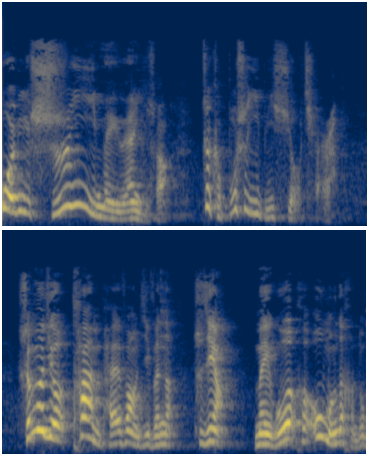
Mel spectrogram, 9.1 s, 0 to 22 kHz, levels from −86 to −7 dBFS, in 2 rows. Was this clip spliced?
no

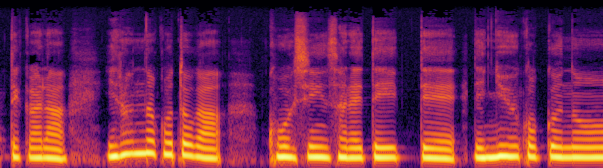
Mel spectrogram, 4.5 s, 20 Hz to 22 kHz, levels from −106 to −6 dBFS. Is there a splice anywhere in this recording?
yes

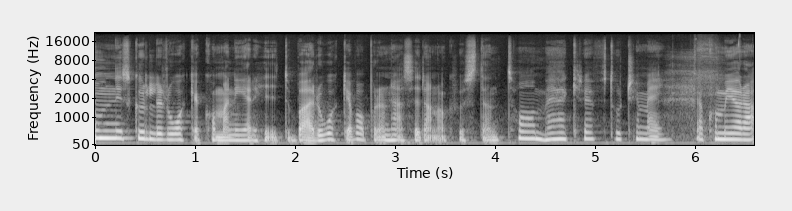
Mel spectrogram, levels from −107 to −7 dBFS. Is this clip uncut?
yes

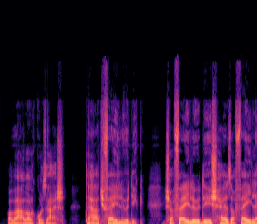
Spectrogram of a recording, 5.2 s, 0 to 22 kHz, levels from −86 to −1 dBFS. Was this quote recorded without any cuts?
no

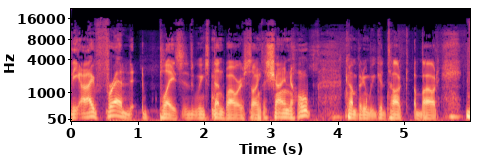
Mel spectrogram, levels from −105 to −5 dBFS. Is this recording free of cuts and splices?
no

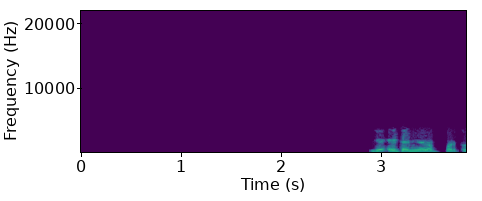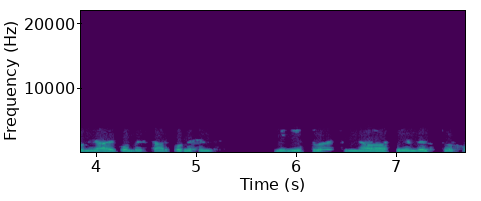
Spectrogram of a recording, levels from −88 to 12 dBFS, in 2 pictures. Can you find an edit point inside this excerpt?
no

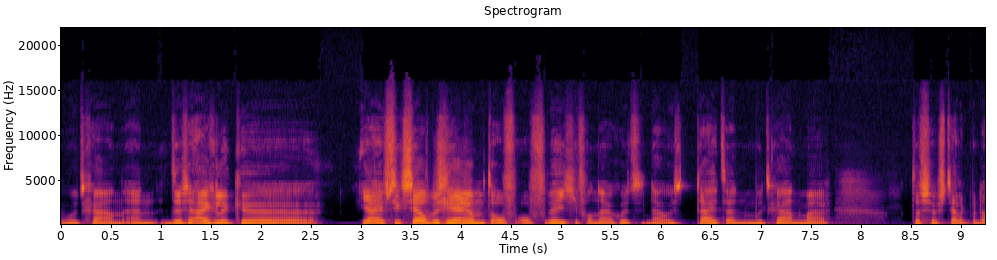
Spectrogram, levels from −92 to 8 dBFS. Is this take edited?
yes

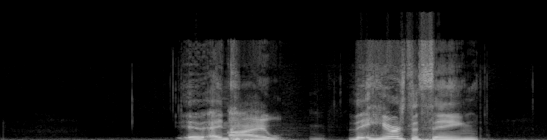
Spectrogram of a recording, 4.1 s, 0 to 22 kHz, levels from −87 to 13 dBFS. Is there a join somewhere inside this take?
yes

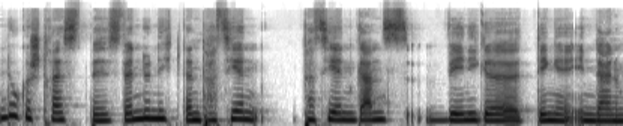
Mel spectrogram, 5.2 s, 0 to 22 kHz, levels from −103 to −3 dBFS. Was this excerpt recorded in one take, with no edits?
no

